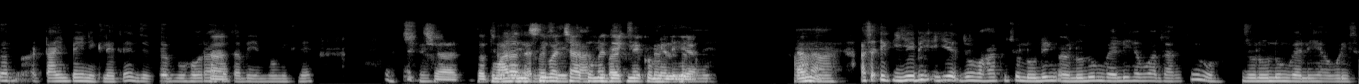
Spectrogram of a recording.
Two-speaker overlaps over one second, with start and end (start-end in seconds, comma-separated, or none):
4.9-7.0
